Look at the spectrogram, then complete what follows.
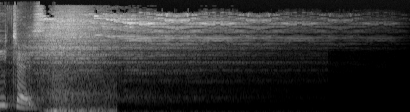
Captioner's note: magical whooshing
